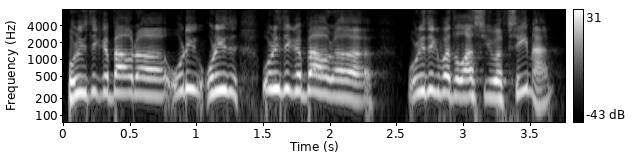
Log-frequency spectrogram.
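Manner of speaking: high, fast stoner-bro voice; Joe Rogan impression. Mocking Rogan moderating a debate, high rambling bro voice. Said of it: "Joe Rogan will be like".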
